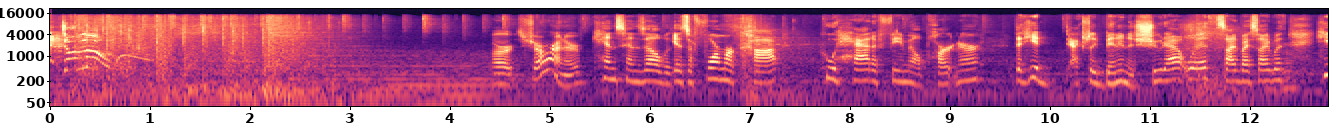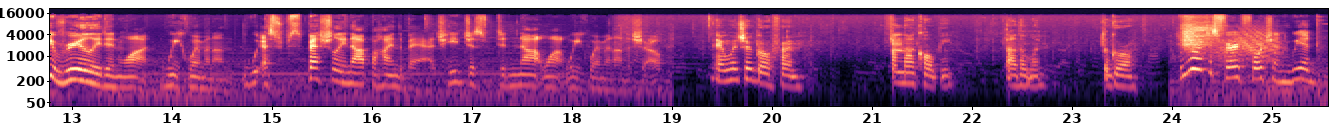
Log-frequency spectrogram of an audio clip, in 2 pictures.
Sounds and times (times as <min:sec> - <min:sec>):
Female speech, woman speaking: 0:00.0 - 0:01.0, 0:04.4 - 0:20.4, 0:21.2 - 0:25.5
Music: 0:00.0 - 0:19.0, 0:24.0 - 0:25.5.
